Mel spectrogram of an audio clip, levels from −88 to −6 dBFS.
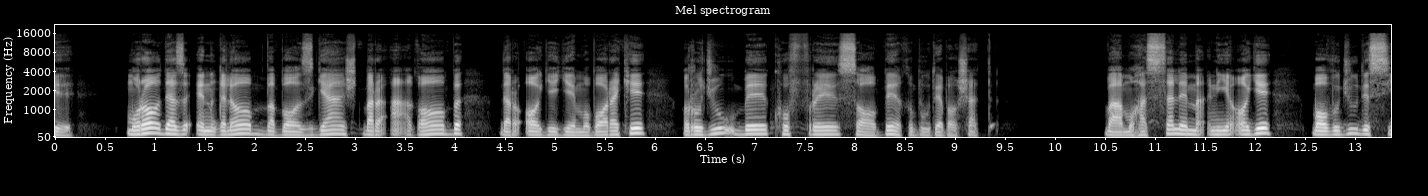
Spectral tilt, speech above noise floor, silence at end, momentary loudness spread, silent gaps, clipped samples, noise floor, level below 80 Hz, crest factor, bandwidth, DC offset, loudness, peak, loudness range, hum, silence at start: -5 dB/octave; over 68 dB; 0 s; 10 LU; 9.71-10.49 s; under 0.1%; under -90 dBFS; -64 dBFS; 20 dB; 16 kHz; under 0.1%; -22 LUFS; -2 dBFS; 5 LU; none; 0 s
